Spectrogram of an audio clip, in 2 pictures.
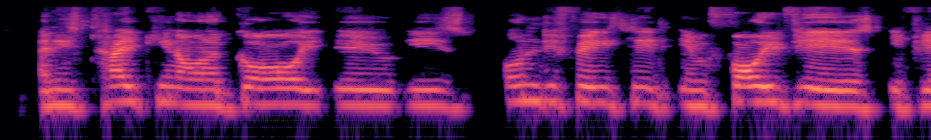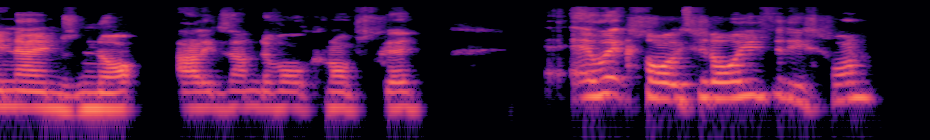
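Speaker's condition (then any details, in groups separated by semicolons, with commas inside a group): No condition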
